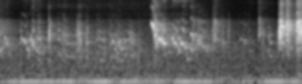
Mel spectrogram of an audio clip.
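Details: Several budgies perched in a pet store chatter in quick, high squawky chirps that come in loose clusters, louder bursts near the middle and end, over a constant low electrical hum.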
